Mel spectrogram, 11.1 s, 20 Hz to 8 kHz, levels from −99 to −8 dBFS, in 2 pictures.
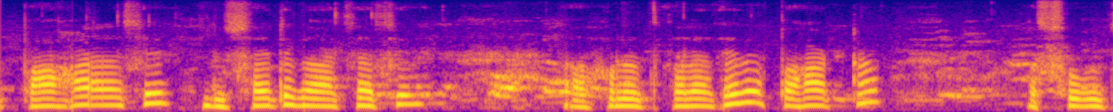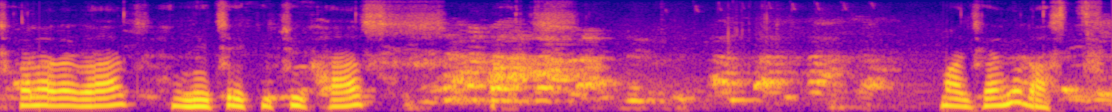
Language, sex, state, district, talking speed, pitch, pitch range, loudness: Bengali, female, West Bengal, North 24 Parganas, 140 wpm, 205 Hz, 190-285 Hz, -16 LUFS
